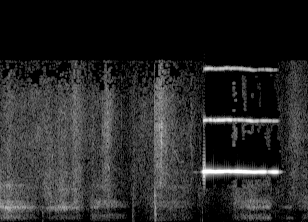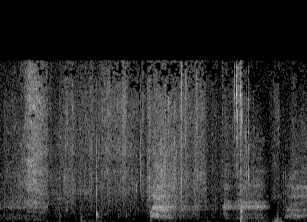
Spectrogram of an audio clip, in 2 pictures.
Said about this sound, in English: Here comes the squeaky gate.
